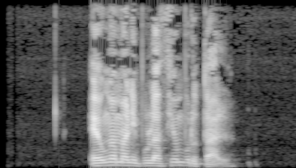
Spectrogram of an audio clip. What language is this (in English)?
Galician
